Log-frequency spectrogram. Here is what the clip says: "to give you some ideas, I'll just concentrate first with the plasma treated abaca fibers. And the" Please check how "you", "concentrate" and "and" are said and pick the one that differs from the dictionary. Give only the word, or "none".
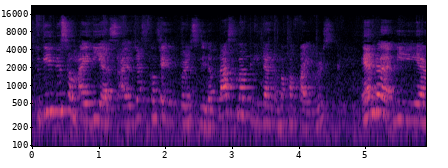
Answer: concentrate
